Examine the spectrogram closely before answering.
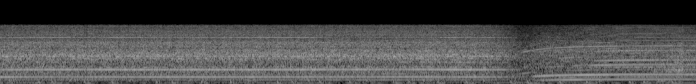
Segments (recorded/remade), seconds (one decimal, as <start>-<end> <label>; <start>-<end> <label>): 0.0-7.0 recorded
